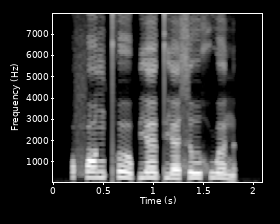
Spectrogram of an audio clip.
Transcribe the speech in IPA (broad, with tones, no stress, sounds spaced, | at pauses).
f ɑ˥ ŋ t̪ʰ ɤ˥˩ p j ɛ˥ t̪ j ɛ˧˥ s ɹ̩˥ x w ə˥˩ n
